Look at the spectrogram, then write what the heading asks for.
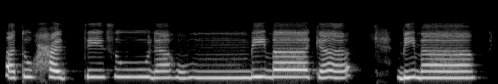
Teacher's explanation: میم ساکن کے بعد با ہے تو یہاں پہ اخفاء شفوی ہوگا · الف مد آ گیا تو مد اصلی کریں گے. یہ جو الف ہے باریک پڑ جائے گا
